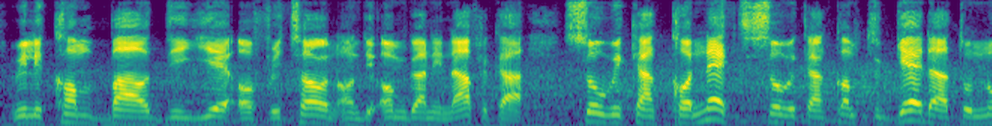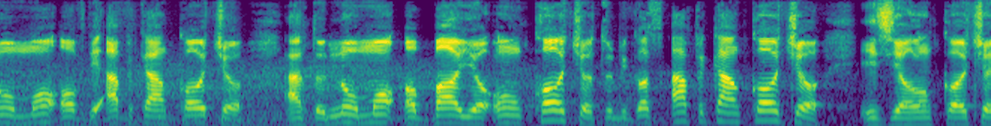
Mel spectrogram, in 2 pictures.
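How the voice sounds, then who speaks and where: Man, earnest direct appeal, mid-pitched voice, faint traffic noise behind. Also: fairly bright tone. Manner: earnest, appealing directly to listeners, repetitive listing. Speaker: host of an online channel. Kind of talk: impassioned speech to camera.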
